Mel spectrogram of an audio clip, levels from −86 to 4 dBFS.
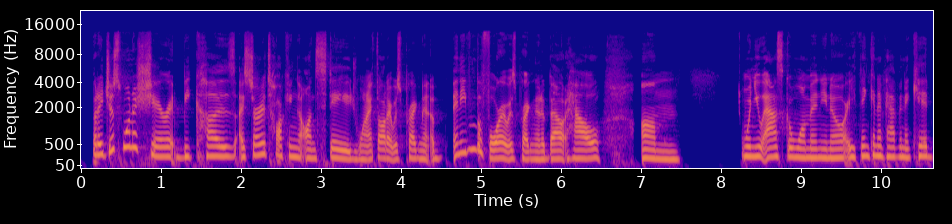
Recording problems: none

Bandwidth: 13.5 kHz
